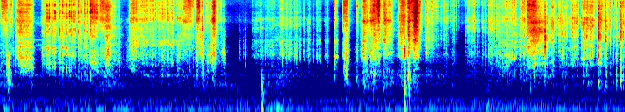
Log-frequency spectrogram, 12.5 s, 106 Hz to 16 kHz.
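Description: Scissors cutting a curvy paper number 2 out of paper, a near, continuous run of crisp snips and rasping slices with short pauses and paper rustles as the sheet is turned.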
